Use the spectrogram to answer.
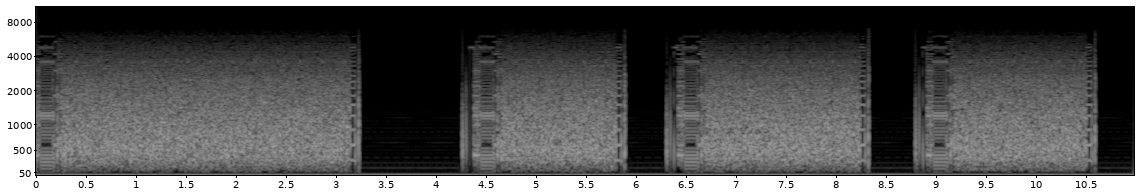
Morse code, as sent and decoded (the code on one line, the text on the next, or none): none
